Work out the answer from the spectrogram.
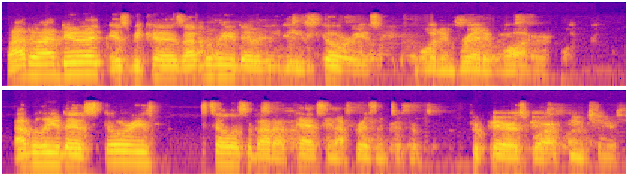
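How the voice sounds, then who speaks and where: A man's voice: mid-range voice, normal speed. A man speaking as a guest in a casual panel chat, with a blunt, informal way of talking. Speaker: guest writer and poet. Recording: dull, muffled lo-fi audio.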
